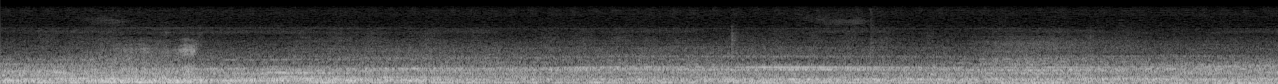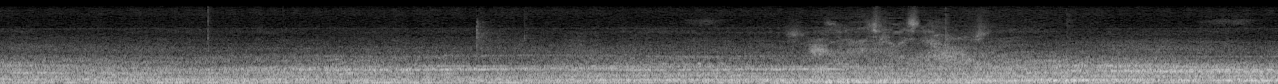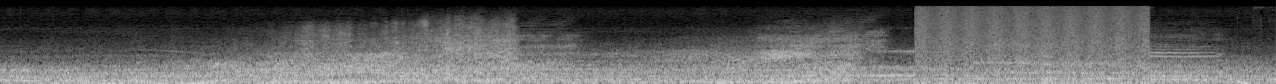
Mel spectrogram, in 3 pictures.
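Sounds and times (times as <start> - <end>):
spooky ambience: 0.0 - 38.3.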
